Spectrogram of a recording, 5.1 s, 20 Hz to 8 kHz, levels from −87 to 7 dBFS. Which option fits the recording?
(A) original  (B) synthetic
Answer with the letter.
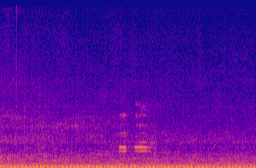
B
